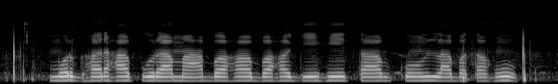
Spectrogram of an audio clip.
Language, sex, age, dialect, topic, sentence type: Chhattisgarhi, male, 18-24, Eastern, banking, question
